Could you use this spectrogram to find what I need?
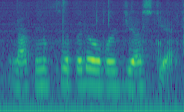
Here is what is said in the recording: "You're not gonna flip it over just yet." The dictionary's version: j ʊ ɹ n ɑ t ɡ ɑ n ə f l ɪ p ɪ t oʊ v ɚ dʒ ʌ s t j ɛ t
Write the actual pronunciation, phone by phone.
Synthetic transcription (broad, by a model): n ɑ t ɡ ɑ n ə f l ɪ p ɪ t oʊ v ɚ dʒ ʌ s t j ɛ t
